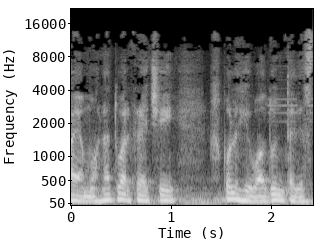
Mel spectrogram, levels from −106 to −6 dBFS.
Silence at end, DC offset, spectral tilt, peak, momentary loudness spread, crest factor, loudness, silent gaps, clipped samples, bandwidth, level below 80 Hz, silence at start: 0 s; under 0.1%; -6 dB/octave; -10 dBFS; 7 LU; 12 dB; -24 LUFS; none; under 0.1%; 14 kHz; -38 dBFS; 0 s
